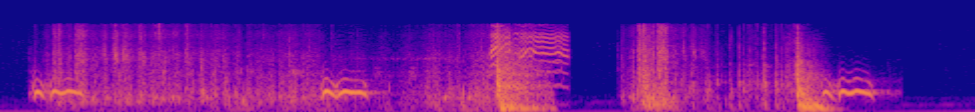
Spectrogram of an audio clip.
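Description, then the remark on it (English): Warbling pigeon-like coos from a pigeon-rat hybrid creature, mixed with shrill squeaks and rough, scratchy bursts, loud, coming in two busy bouts split by a brief silence. “I made a pigeon rat.”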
